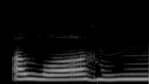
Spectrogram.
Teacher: اللہما میں اللہ کو پر پڑھنا ہے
